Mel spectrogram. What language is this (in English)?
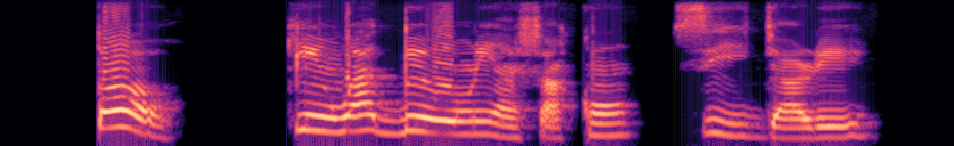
Yoruba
